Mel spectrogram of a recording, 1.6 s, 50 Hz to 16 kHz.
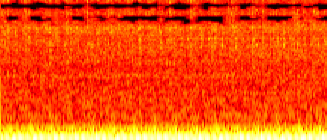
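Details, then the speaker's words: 1985 Fiero GT idling with a low, steady note and a slightly uneven pulse, an occasional skip; plugs and wires were already replaced, there is an exhaust leak, and the owner suspects the distributor cap or rotor. "I mean, the motor don't sound all that bad, but there's a skip."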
